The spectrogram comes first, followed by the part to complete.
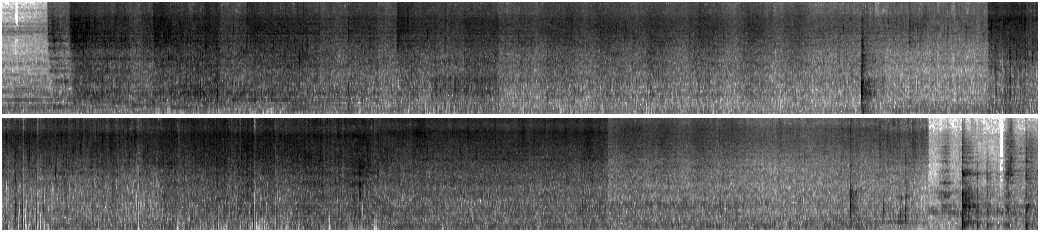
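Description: Slices of firm tofu frying in hot oil in a nonstick pan: a loud, dense sizzle that starts suddenly about a second in, drops back in the middle and comes back strongly, easing a little near the end.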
